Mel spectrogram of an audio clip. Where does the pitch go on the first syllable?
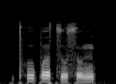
high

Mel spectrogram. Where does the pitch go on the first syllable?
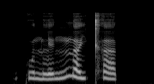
low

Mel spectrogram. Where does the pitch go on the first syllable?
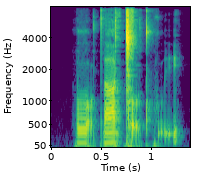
low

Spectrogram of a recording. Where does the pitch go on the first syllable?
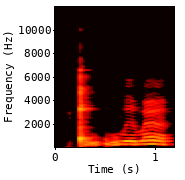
rising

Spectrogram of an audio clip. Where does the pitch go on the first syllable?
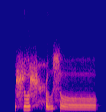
rising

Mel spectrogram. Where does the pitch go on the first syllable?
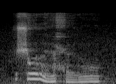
high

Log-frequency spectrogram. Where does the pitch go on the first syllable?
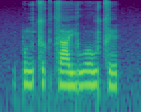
rising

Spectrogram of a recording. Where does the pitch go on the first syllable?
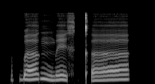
rising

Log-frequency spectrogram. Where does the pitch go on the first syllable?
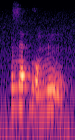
high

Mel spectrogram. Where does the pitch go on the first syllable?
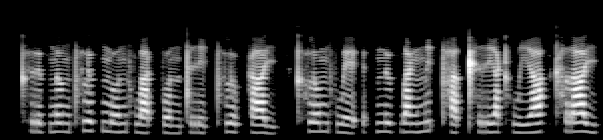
low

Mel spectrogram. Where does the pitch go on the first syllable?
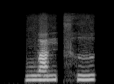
high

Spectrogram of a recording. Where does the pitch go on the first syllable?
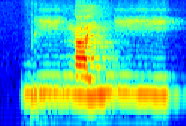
low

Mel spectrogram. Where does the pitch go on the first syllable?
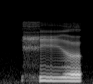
low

